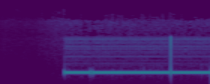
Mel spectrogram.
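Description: Ringing tone of a telephone call placed again to an unanswered number: a steady, continuous tone starts after a short silence and holds unbroken to the end, with one brief click partway through.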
